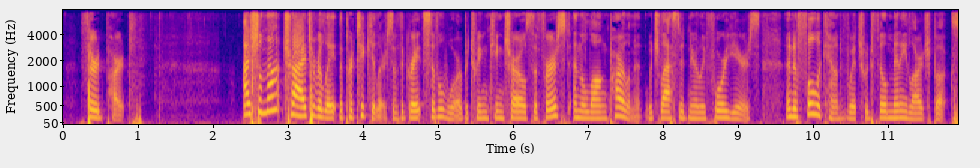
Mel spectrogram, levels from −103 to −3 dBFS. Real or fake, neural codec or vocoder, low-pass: real; none; 7.2 kHz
